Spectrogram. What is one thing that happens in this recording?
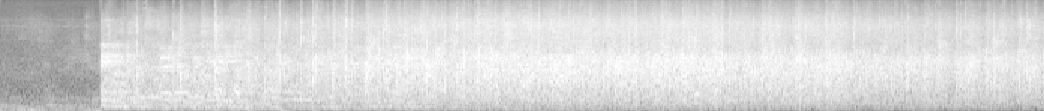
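An audience applauds loudly in a large echoing hall.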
